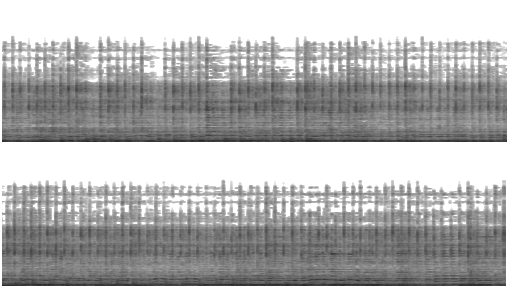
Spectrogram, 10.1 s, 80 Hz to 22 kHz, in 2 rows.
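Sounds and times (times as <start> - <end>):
sarod and violin melody: 0.0 - 10.0.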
